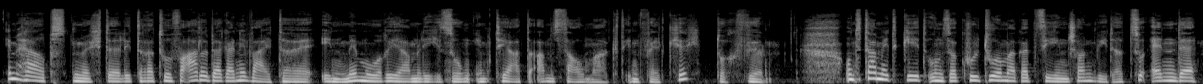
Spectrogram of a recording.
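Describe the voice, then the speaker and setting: A woman presenting a radio culture magazine. She announces in a smooth, scripted way. The sound is dry and close. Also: sits low, animated, unhurried, a little mellow, dry recording. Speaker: radio host.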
